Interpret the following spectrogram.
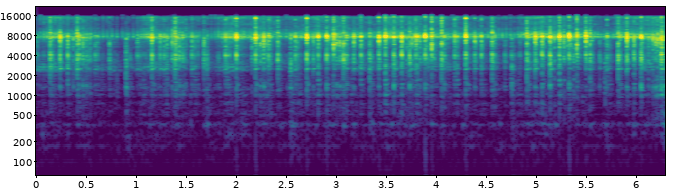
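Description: Bare Yamaha Jupiter MX four-stroke single engine, cylinder head off, being turned over again and again with the kick-starter: a fast, continuous mechanical clatter of clicking gears and the kick-start ratchet. The engine is cranked to test that the oil pump lifts oil up to the head.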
